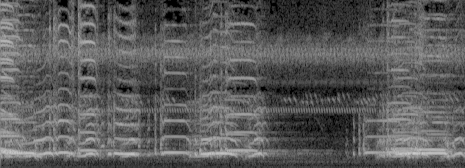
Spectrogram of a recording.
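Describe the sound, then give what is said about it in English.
Loud, trumpeting calls of whooping cranes, an endangered species, ring out in overlapping bursts where the Peace and Athabasca rivers run through grasslands, boreal forests, and wetlands, pausing briefly in the middle before the bugling resumes strongly. No voices are heard. “Here, one of the world's most endangered birds, the whooping crane, comes to dance, nest, and raise its young.”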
